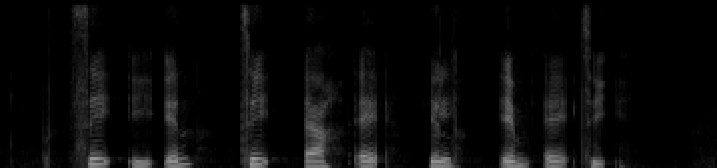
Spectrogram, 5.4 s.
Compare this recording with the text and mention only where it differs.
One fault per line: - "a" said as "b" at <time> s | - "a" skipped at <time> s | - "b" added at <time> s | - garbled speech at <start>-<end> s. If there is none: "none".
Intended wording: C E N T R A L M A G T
- "G" skipped at 4.2 s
